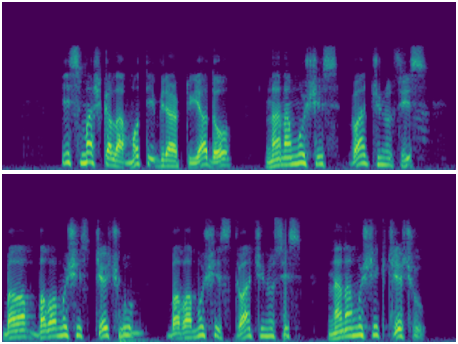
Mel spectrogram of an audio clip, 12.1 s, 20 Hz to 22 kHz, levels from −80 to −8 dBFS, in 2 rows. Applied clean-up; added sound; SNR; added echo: neural diffusion model UNIVERSE++.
